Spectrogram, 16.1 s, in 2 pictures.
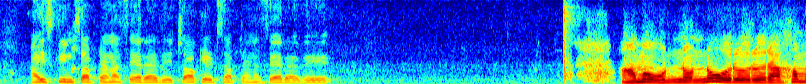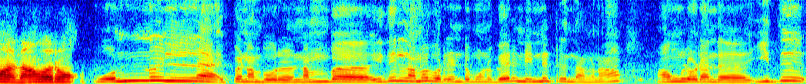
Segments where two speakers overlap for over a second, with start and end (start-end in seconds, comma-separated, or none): none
